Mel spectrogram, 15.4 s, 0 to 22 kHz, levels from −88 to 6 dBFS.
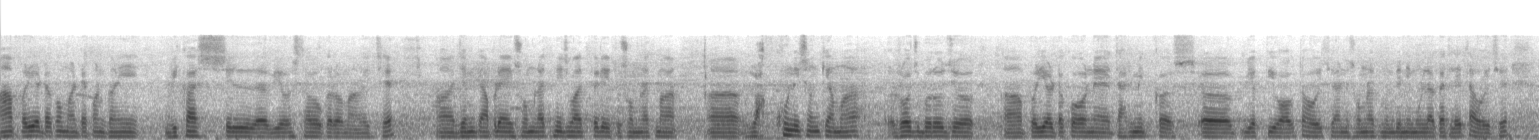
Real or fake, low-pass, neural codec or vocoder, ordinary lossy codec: real; none; none; none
